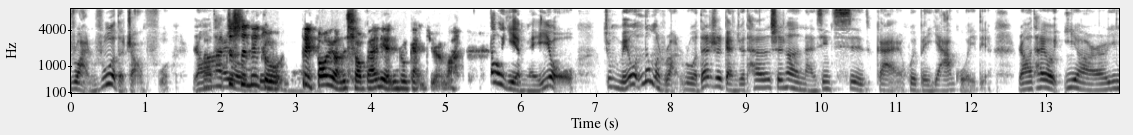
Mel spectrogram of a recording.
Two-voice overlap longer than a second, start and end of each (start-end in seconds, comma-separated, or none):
1.7-3.2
